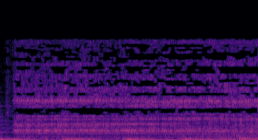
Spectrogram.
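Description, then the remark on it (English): A car's faulty mechanical noise, a steady loud grinding whine with a low tone that rises and dips in a slow repeating pulse, with no voices. “Hey, buddy, if your car making a sound like this”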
